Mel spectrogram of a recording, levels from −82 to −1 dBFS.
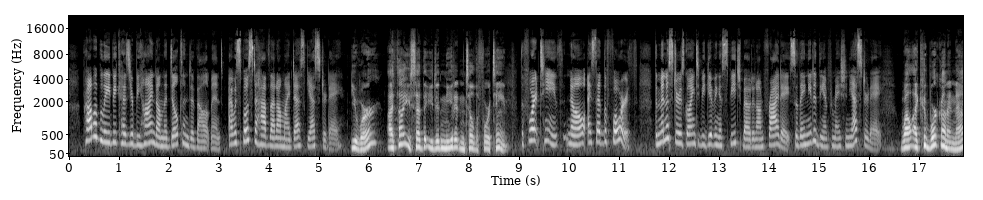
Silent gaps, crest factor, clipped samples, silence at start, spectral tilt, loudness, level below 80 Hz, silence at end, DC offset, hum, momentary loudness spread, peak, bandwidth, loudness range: none; 18 dB; under 0.1%; 0.3 s; -4.5 dB/octave; -19 LUFS; -58 dBFS; 0 s; under 0.1%; none; 12 LU; 0 dBFS; 16 kHz; 4 LU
